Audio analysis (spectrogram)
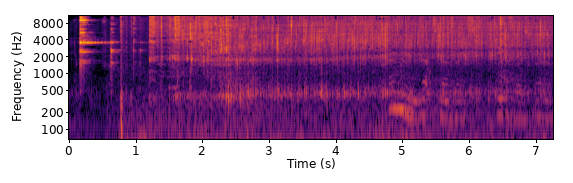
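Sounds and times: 
sharp china clinks: 0.1 - 1.4
boiling water poured into a teapot holding tea: 1.2 - 7.2.

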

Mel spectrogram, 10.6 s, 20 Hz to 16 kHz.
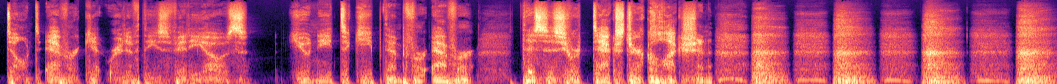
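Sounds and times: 
speech: 0.3 - 8.6
voice imitating heavy breathing: 7.1 - 10.5.

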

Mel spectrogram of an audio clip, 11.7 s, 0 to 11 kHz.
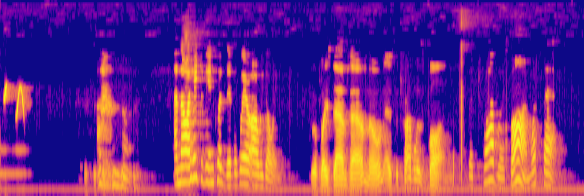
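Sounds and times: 
two-note wolf whistle: 0.0 - 0.5
speech: 2.0 - 2.9, 3.5 - 11.2
laughter: 6.3 - 8.9.

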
